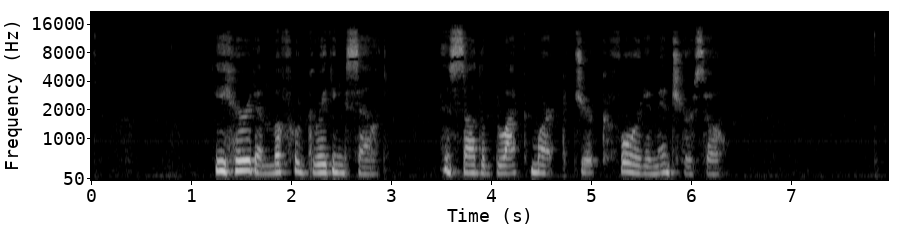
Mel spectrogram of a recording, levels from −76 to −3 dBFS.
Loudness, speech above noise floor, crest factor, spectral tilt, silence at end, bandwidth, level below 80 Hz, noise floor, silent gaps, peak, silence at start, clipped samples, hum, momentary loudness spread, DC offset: -32 LUFS; 37 dB; 20 dB; -4.5 dB/octave; 1.65 s; 15.5 kHz; -72 dBFS; -69 dBFS; none; -16 dBFS; 1.25 s; under 0.1%; none; 11 LU; under 0.1%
